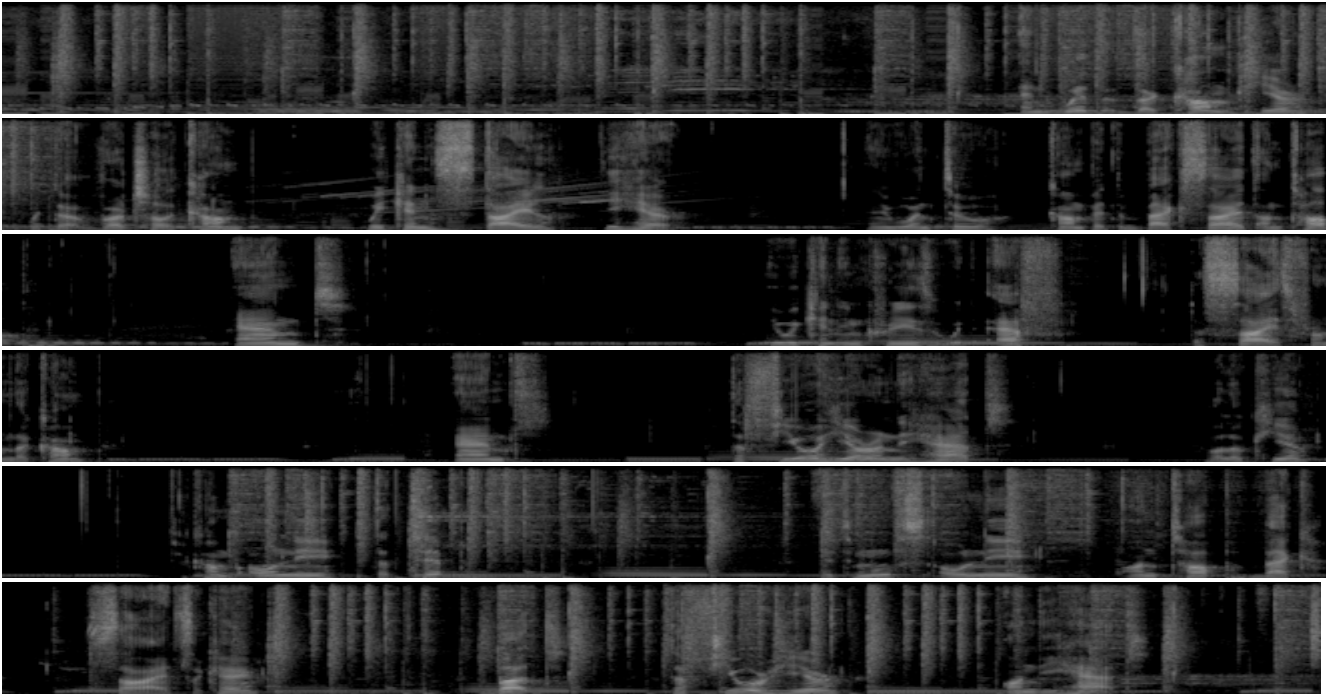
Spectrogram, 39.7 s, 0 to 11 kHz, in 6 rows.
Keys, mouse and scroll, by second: 3.7 KP_3, 4.3-5.1 scroll up 3, 5.1-7.4 shift+middle drag, 8.5-10.1 middle drag, 12.9 KP_3, 13.7-14.5 scroll up 2, 14.5-15.7 shift+middle drag, 15.7 f, 17.0-18.0 scroll up 4, 18.0-19.3 shift+middle drag, 19.3 f, 21.7-23.3 drag, 27.2-30.1 drag, 30.6 ctrl+z, 32.0 ctrl+z, 32.9 ctrl+z, 34.1-35.2 scroll down 2, 35.2 scroll down 1, 35.4 f, 37.4-38.9 drag.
